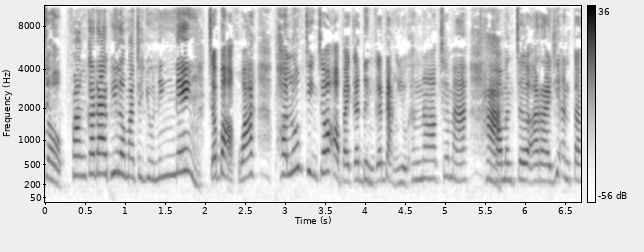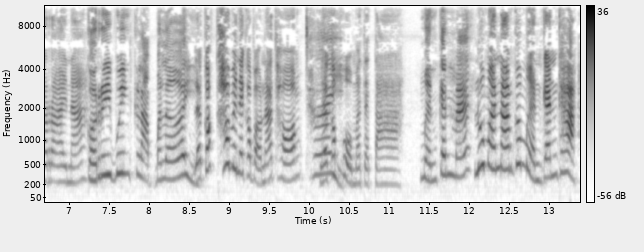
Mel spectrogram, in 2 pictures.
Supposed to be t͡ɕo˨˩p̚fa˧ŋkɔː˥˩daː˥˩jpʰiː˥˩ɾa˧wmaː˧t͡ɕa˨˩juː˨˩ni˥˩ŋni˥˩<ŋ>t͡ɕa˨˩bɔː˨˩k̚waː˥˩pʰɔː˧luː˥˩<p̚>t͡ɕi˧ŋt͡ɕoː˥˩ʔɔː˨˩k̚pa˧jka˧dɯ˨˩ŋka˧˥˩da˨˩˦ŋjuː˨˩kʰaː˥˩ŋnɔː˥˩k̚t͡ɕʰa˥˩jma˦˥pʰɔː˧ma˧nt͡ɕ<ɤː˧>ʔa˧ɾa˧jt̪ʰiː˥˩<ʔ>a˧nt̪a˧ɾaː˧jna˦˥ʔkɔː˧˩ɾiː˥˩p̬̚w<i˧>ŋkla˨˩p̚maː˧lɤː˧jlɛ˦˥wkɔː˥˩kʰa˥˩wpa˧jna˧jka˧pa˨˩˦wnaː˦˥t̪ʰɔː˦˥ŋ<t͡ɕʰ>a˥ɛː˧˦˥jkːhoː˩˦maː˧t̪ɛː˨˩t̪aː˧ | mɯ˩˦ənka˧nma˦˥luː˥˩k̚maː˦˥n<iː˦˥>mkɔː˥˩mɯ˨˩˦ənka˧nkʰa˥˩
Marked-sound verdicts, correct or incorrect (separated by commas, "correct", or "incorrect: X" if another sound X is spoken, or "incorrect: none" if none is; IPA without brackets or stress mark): correct, incorrect: k̚, correct, correct, incorrect: i˥˩, correct, incorrect: aː˦˥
